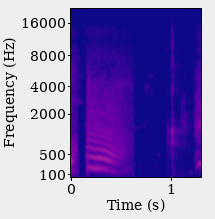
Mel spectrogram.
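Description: A loud fart sound effect, a half-second buzzing blast that slides downward in pitch, followed by a short pause and a brief sputtering burst.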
